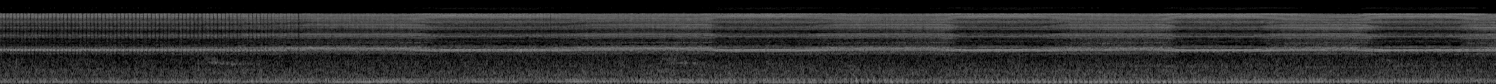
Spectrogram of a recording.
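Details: Cicada (tonggeret) in a garden at Kampung Bunder, Cibening village, Bungursari, Indonesia, holding a steady high buzzing drone with tonal bands that shift slightly in strength every couple of seconds, over a faint low rumble.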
